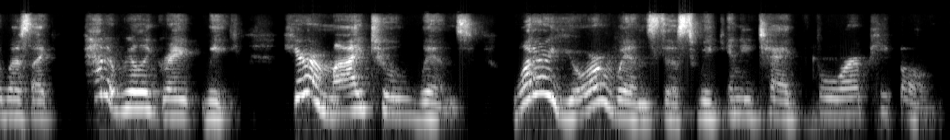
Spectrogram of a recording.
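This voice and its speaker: A woman with a fairly low pitch talks at a moderate pace, somewhat breathy, with very wide pitch swings. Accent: American. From US Upper Midwest, Wisconsin. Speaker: social media tutor. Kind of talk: interview, tips and advice.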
